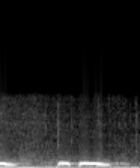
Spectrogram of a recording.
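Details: Spotted dove used as bait for forest trapping gives one coo pair, a brief note followed by a long gently descending coo, with the tail of an earlier coo at the start.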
